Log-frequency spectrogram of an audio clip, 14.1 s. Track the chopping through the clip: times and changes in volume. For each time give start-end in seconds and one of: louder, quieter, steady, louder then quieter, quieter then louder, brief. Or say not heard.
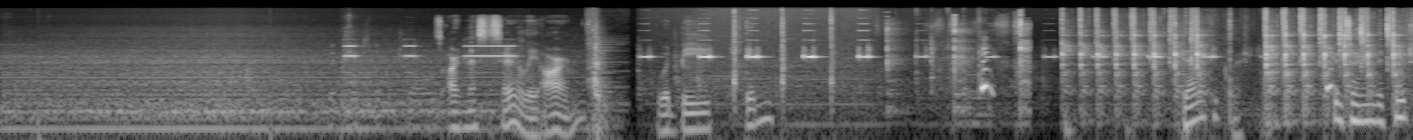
7.2-14.0 quieter then louder.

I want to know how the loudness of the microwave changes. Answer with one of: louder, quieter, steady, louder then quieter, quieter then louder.
louder then quieter.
